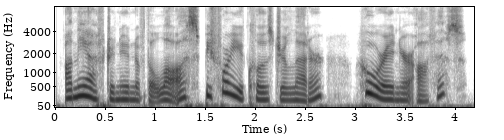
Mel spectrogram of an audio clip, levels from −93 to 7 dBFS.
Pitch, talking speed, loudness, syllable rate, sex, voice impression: 190 Hz, 230 wpm, -17 LUFS, 7.0 syllables/s, female, very feminine, adult-like, slightly muffled, slightly fluent, sincere, slightly calm, elegant, slightly sweet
